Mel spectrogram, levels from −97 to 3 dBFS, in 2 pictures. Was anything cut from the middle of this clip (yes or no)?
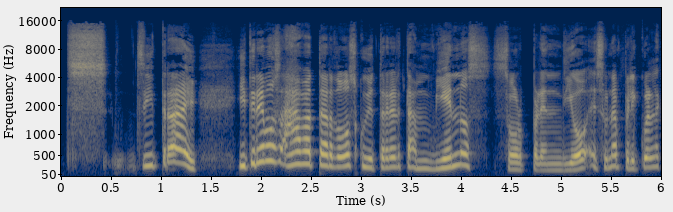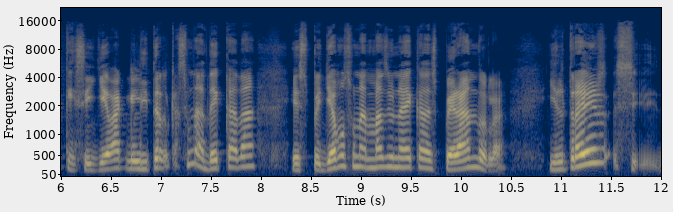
no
